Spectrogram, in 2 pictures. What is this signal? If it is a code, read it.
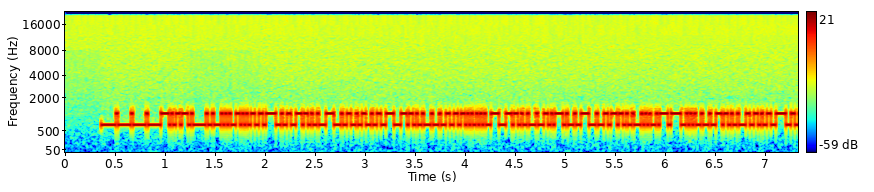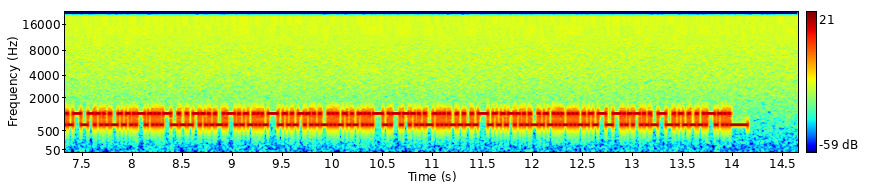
RTTY (50 baud, 450 Hz shift), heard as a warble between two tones, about 910 Hz centre. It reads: 64852 92229 18469 73197 63561 82509 83491 32650 60453 41158 26629 92134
